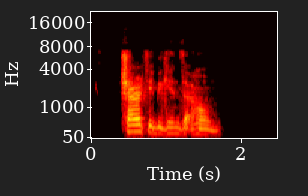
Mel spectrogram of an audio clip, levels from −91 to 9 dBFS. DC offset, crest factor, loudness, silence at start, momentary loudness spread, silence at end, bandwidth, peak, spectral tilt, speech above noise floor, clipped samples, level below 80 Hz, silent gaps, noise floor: under 0.1%; 22 dB; -29 LUFS; 0.4 s; 13 LU; 0.8 s; 7.6 kHz; -10 dBFS; -3 dB/octave; over 60 dB; under 0.1%; -80 dBFS; none; under -90 dBFS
